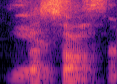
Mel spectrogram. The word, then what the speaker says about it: LaSane: It's French, so it's LaSane.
